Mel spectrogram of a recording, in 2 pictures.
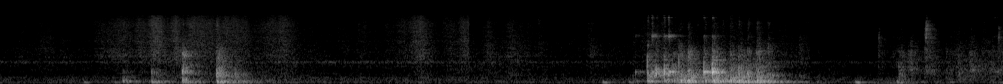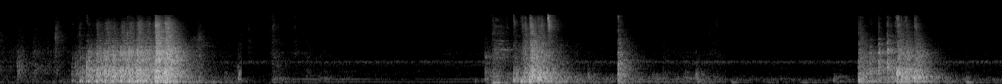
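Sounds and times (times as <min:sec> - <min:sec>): sliding door rattling in frame: 0:10.7 - 0:12.1.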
